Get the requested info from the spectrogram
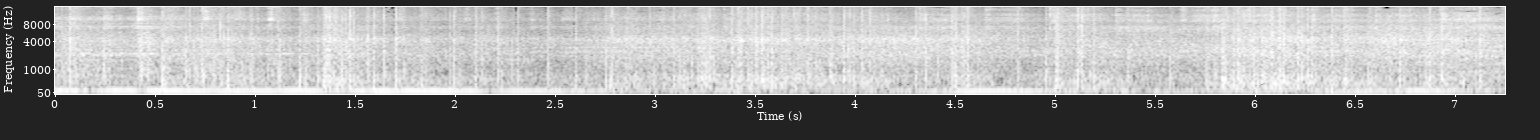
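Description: Fireworks display: a rapid run of aerial shell bursts and crackling, with music playing underneath.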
